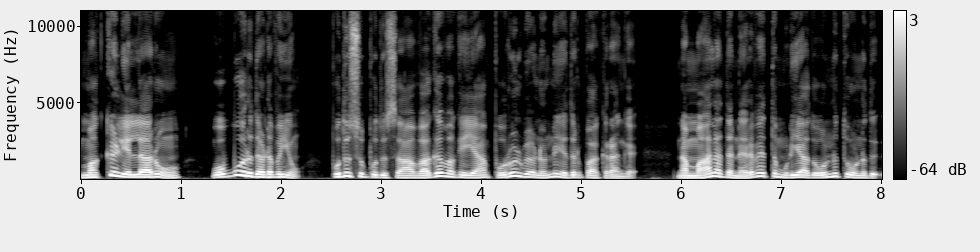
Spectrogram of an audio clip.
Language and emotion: Tamil, sad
